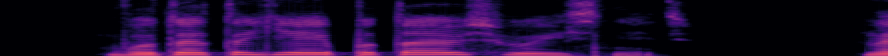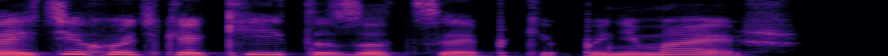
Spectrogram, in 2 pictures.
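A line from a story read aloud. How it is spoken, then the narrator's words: Sighing, reluctant. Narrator (Russian): вздохнула я, немного подумав, нехотя сказала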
